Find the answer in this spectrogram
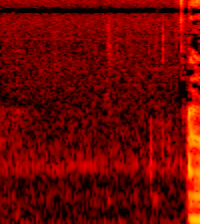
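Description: A few faint, separate clicks over quiet room tone, then a person's voice starts up just before the end.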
